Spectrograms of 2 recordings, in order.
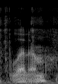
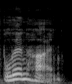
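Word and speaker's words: Blenheim: straford upon Avon here's blend him okay I kept saying how come you're not calling it blindheim she go cuz it's not pronounced like that oh I got a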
